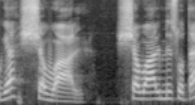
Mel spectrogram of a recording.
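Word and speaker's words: cheval: ई वी ए एल तो ये हो गया शवा शवा मीस होता है हॉर्स और एफ ए सी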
